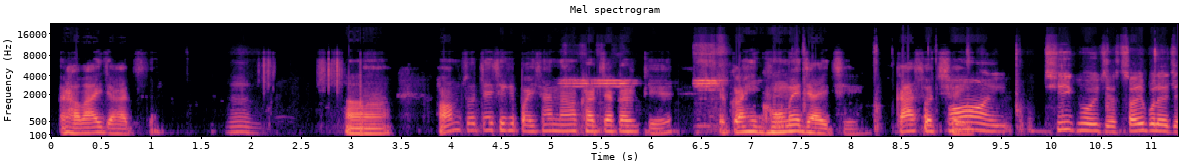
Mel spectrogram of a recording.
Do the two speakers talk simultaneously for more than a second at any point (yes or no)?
no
